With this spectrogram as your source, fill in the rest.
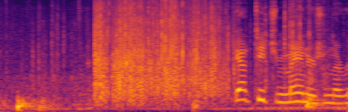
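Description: A plastic sack rustles and crinkles.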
